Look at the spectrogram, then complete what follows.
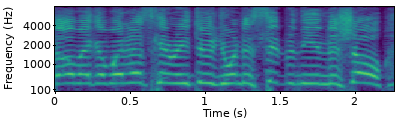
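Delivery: high, fast, imitated excitement; eager gushing. Star inviting him to the show, eager gushing.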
